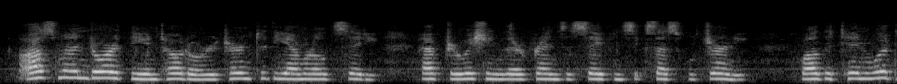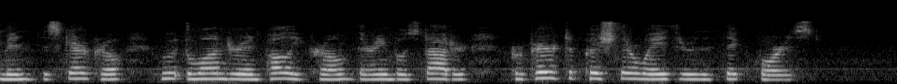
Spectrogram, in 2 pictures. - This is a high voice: Yes, high, 245 Hz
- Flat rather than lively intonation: Yes, narrow, 1.7 semitones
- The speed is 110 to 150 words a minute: Yes, average, 140 wpm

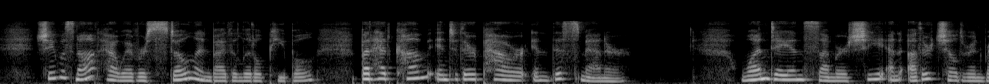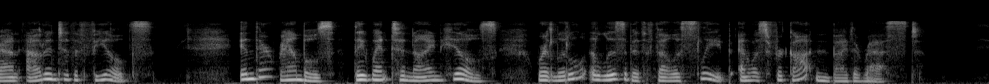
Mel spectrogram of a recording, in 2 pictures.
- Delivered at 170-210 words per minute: No, average, 155 wpm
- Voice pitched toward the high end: Yes, high, 200 Hz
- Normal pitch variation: No, wide, 5.9 semitones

